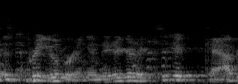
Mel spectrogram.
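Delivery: ordinary delivery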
